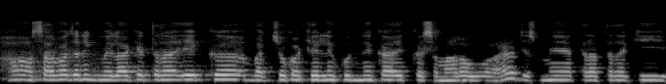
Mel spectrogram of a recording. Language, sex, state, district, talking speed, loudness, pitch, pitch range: Hindi, male, Bihar, Kishanganj, 170 wpm, -26 LUFS, 205 Hz, 200-215 Hz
